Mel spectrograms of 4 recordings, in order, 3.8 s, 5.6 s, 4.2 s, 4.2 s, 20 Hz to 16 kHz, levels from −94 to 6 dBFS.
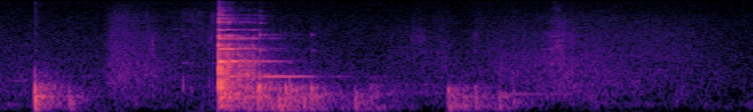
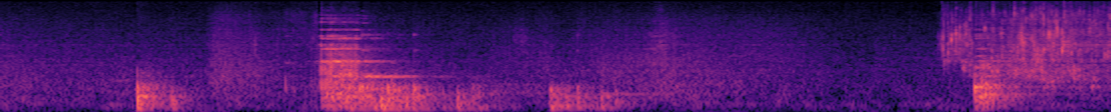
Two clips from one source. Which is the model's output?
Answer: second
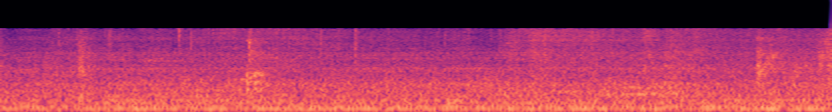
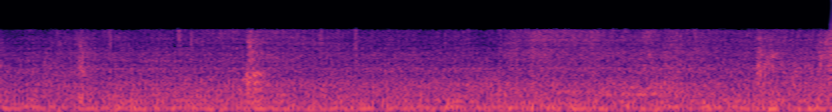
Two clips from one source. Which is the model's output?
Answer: second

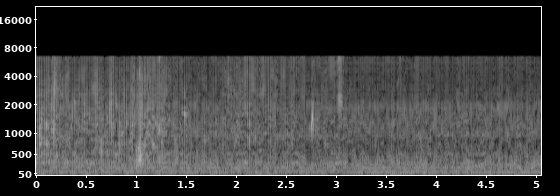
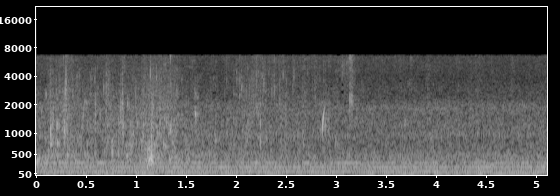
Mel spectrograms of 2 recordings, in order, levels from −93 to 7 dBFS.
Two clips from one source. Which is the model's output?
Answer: first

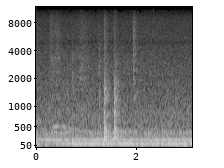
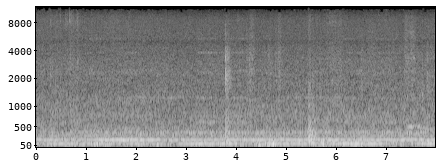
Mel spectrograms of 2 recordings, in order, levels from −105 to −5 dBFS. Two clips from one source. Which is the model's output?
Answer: second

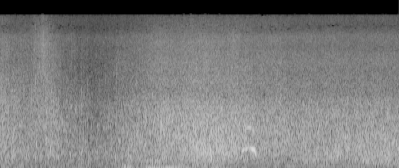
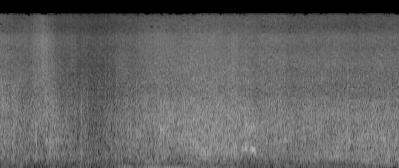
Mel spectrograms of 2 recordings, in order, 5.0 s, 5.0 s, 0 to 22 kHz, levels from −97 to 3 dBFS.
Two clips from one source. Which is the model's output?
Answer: second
